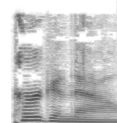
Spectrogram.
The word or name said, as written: pergonal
